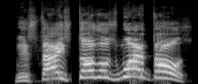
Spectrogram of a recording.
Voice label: taunts es

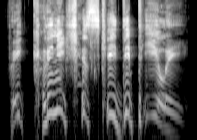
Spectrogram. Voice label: Medic taunts, ru

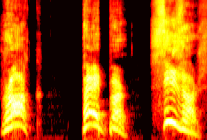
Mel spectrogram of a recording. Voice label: Heavy taunt rps

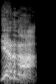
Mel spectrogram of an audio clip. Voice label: negative vocalization, es

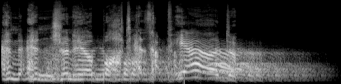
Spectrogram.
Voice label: Announcer arrive

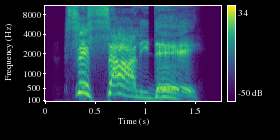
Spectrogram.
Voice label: positive vocalization, fr; Demoman

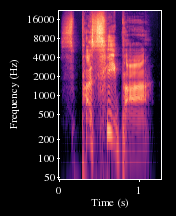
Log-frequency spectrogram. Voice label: thanks, ru; Medic

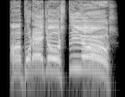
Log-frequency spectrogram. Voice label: battlecry, es; Demoman

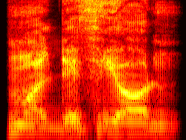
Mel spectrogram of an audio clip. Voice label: Soldier negative vocalization, es

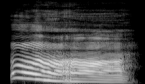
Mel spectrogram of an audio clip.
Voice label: negative vocalization, ru

